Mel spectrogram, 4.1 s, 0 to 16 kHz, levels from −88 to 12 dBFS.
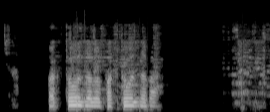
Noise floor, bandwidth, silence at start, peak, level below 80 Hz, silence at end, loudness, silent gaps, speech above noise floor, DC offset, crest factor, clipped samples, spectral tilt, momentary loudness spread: -41 dBFS; 7 kHz; 0.75 s; -6 dBFS; -66 dBFS; 0.1 s; -22 LUFS; 0.93-0.97 s, 2.53-3.32 s; 20 dB; under 0.1%; 18 dB; under 0.1%; -6.5 dB/octave; 21 LU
